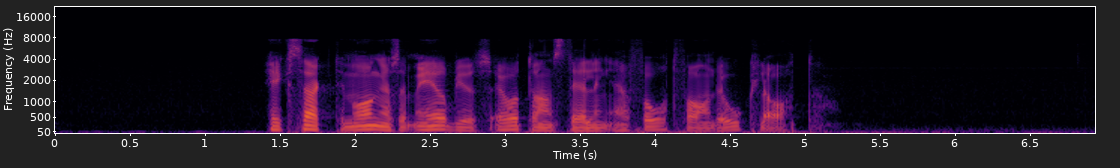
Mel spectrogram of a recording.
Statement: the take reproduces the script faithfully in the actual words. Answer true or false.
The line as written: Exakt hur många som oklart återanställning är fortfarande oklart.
false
